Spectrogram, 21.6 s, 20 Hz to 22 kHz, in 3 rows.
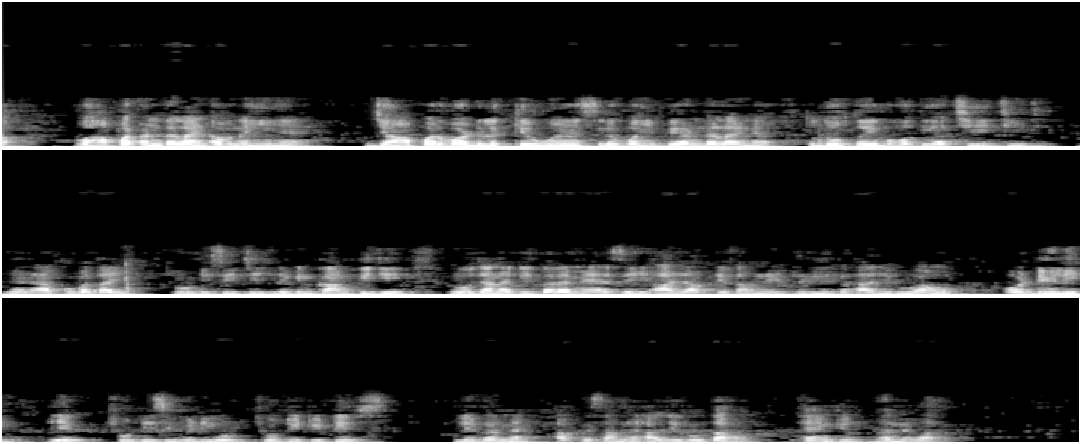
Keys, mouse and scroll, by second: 1.3 click, 1.8 double click, 2.7 click.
